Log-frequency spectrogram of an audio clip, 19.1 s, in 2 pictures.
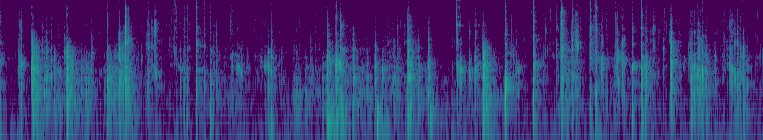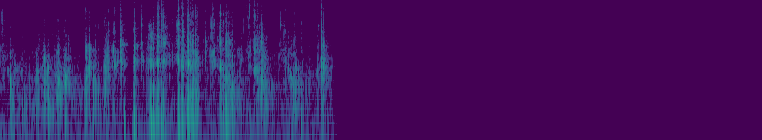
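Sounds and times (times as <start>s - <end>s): puppy gnawing plastic toy: 0.0s - 13.7s.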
